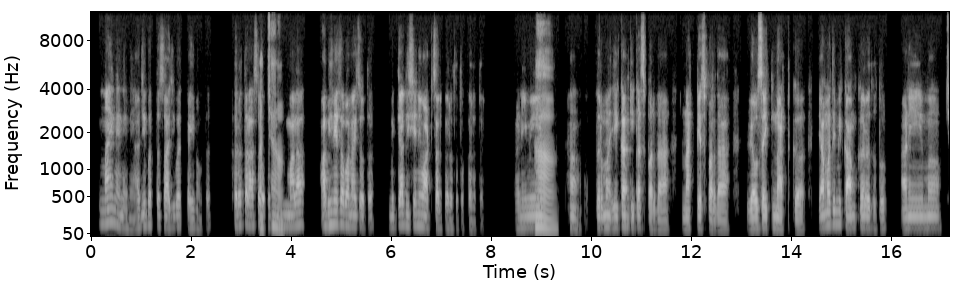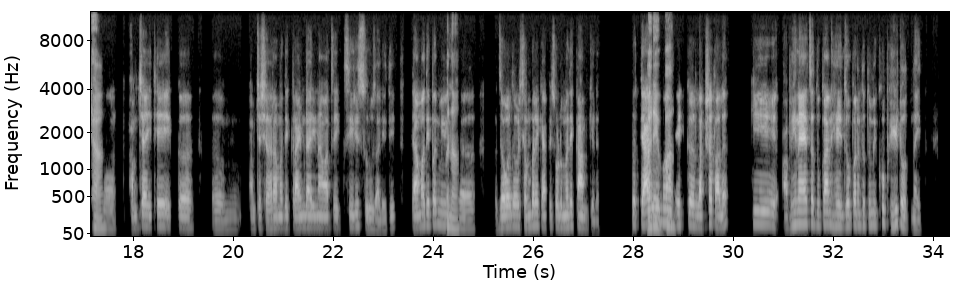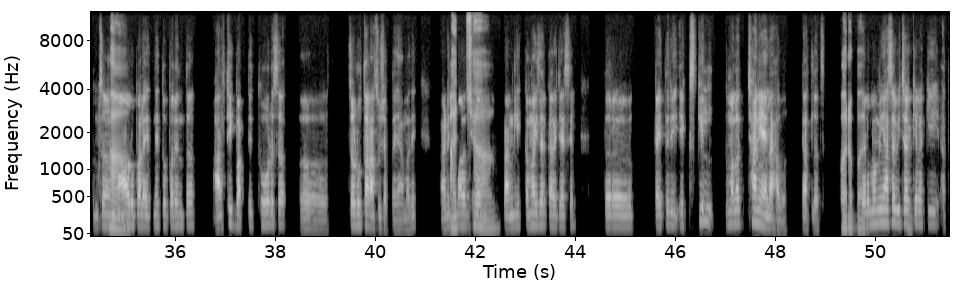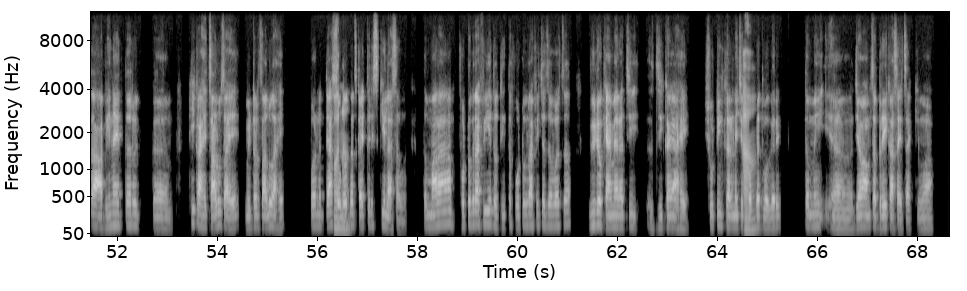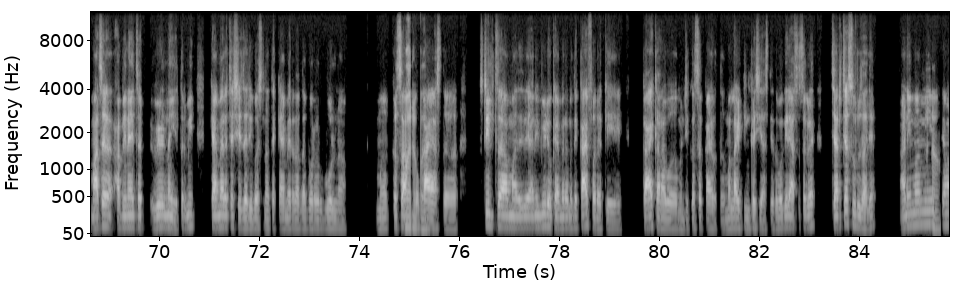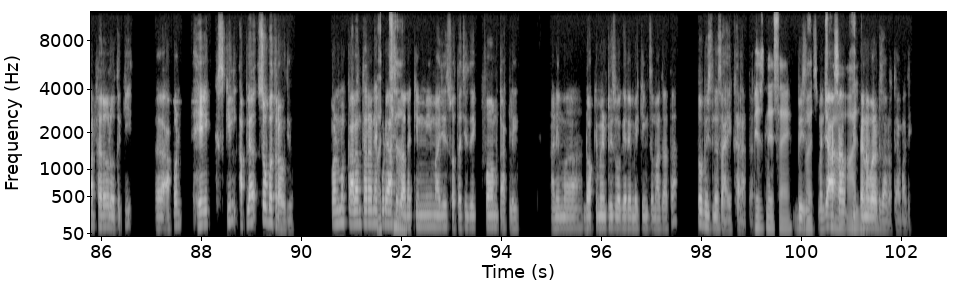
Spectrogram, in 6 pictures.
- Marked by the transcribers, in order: other background noise; in English: "सिरीज"; in English: "एपिसोडमध्ये"; unintelligible speech; horn; in English: "फर्म"; in English: "डॉक्युमेंटरीज"; tapping; in English: "कन्व्हर्ट"
- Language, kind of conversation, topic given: Marathi, podcast, तू पूर्वी आवडलेला छंद पुन्हा कसा सुरू करशील?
